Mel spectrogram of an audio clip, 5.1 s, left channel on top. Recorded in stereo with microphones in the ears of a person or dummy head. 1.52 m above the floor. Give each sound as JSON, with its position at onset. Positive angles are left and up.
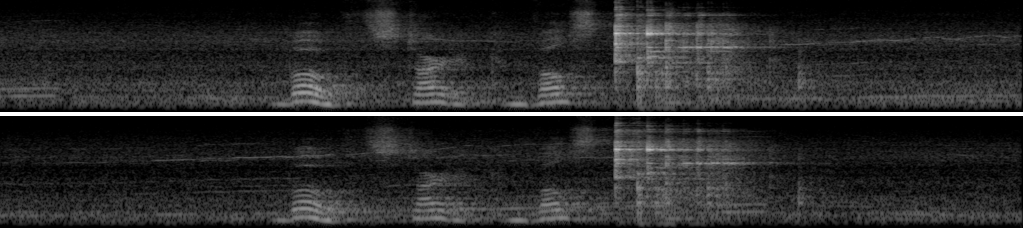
{"t": 1.4, "sound": "a woman speaking", "side_deg": 25, "distance_m": 1.0}
{"t": 3.1, "sound": "dishes clattering", "side_deg": 10, "distance_m": 1.7}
